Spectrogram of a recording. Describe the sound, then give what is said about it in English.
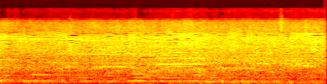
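A basketball crowd of Black Bears fans roars in the end zone in front of their bench at a game in Lexington, a dense, steady din held at a loud level throughout. “The Black Bears roar in Lexington. And the Black Bear crowd roars in the end zone in front of their bench.”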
